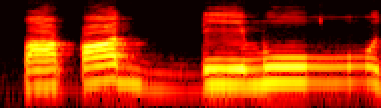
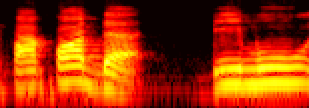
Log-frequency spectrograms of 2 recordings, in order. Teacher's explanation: di tasdid itu jangan dipantulkan cuma ditekan aja karena dia enggak enggak putus di situ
